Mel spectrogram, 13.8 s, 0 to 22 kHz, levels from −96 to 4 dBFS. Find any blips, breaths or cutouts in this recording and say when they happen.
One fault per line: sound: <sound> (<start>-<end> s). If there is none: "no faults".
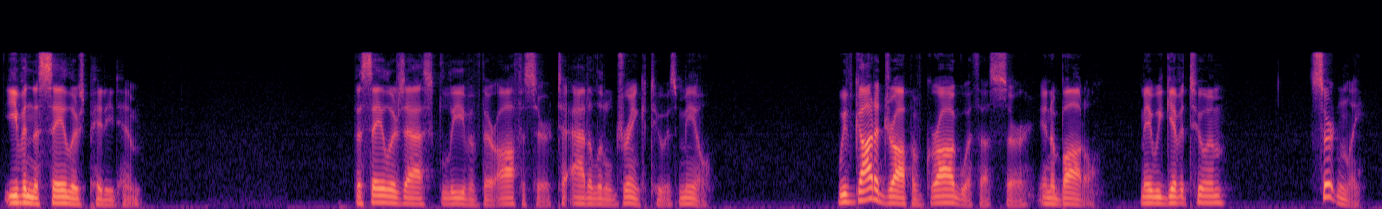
no faults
